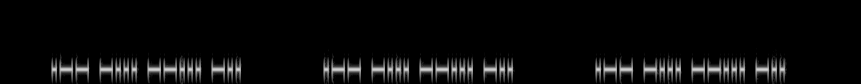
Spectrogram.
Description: Morse code, heard as a keyed tone, about 30 wpm, 700 Hz. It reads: WB7D WB7D WB7D
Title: USA Call Signs - 4 Characters - Repeated 3x - 30wpm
